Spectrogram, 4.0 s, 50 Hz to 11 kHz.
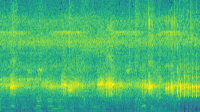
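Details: Male Amboli bush frog calling from under a bush at night after darkness fell, Goa, 23 August 2013; bushes full of similar callers. High chirping notes around the same pitch, ending in a fast run of clicky pulses.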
